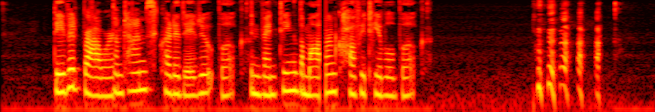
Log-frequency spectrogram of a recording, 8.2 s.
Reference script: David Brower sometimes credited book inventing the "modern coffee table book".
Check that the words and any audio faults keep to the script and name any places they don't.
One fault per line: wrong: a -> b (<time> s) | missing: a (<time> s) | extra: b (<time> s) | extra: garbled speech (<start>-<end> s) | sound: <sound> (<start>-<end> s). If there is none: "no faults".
sound: dropout (4.0-4.1 s)
sound: laugh (6.6-7.5 s)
